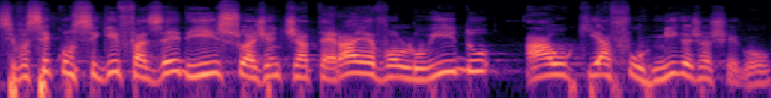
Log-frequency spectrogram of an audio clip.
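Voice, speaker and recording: An animated man with a Brazilian accent on a very clean recording with a silent background. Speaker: spiritist lecturer. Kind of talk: lecture.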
